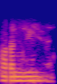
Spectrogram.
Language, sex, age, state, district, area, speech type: Punjabi, male, 18-30, Punjab, Ludhiana, rural, conversation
